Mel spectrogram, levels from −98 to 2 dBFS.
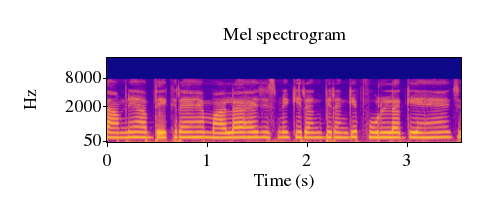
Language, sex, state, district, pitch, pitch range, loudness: Hindi, female, Uttarakhand, Tehri Garhwal, 235 Hz, 235-240 Hz, -16 LUFS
